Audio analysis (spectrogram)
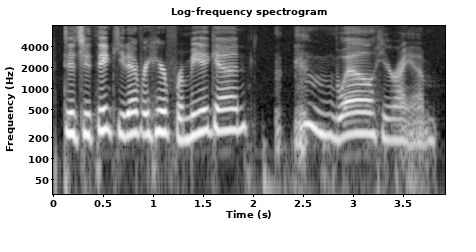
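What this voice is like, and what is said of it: Hoarse, strained voice. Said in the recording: “losing my voice. ... if I can talk”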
